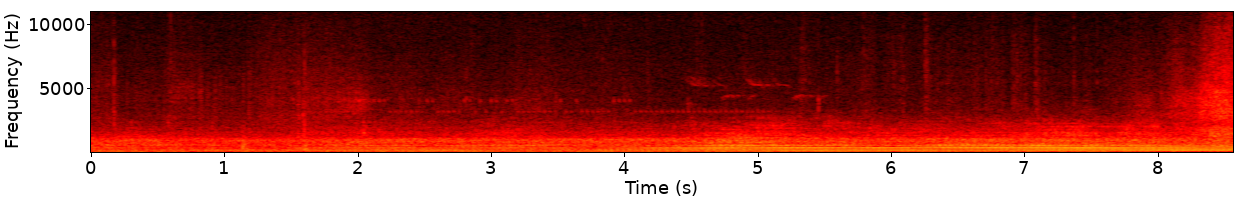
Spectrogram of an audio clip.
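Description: A steady engine hum at an even, low pitch that grows louder about halfway through.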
